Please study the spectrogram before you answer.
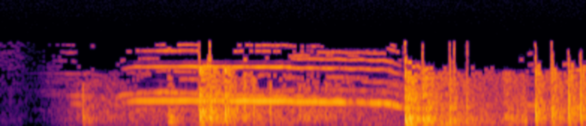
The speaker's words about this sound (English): Unofficial fireworks filled the air over Inglewood and the newly minted SoFi Stadium after the Rams come from behind win.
